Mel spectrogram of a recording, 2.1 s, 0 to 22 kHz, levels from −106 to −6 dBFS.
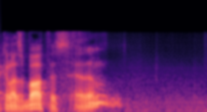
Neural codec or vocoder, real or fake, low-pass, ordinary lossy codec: codec, 16 kHz, 1 kbps, X-Codec, WavLM features, trained on Multilingual LibriSpeech; fake; none; none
